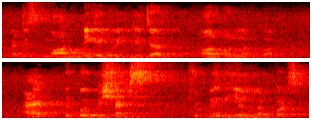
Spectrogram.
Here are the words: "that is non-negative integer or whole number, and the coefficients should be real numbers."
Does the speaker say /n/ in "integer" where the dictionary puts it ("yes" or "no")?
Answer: no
